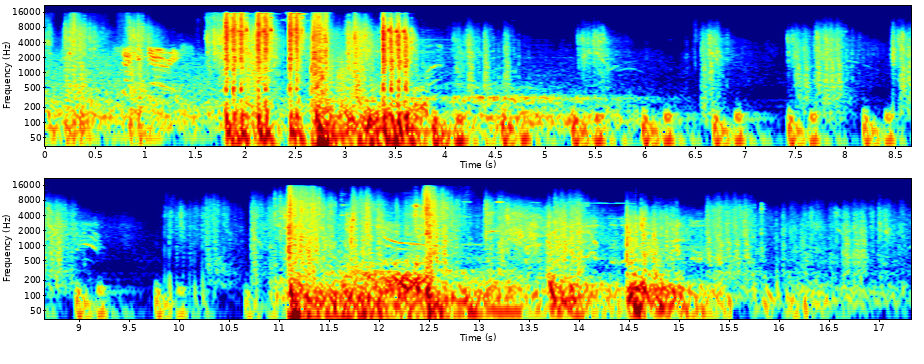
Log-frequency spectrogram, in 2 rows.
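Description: Gunfire in the video game Call of Duty Modern Warfare 2 during a veteran-difficulty cartel protection mission: dense, sustained battle with overlapping rifle bursts, single cracks and booms, loud and continuous, with voices shouting in the mix.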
